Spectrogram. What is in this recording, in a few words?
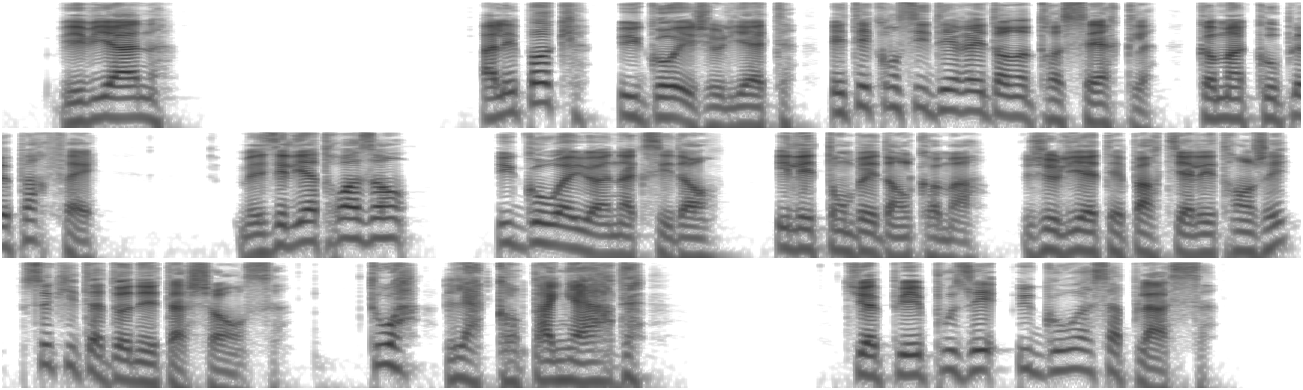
locutor frances doblaje french dubbing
